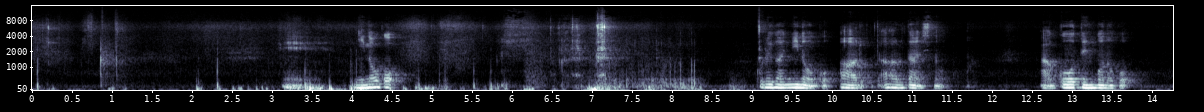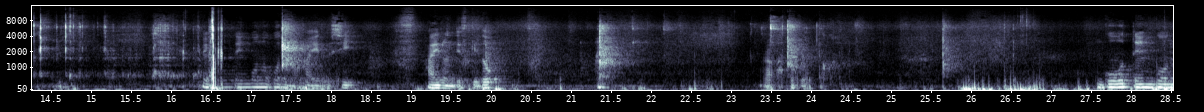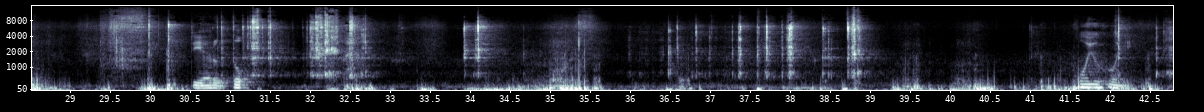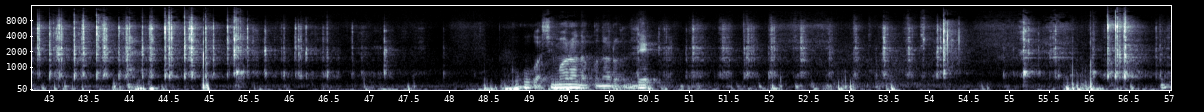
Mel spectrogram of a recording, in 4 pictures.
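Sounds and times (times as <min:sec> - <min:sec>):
small metal clicks and knocks: 0:14.2 - 0:16.7, 0:30.8 - 0:32.9, 0:36.0 - 0:39.1, 0:42.1 - 0:48.1, 0:50.3 - 0:57.0.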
